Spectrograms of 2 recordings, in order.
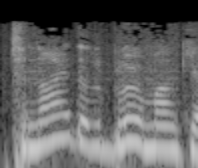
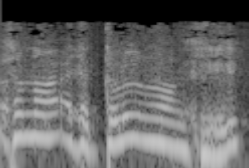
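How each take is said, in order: First: The word Blue starts with a clear b sound. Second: The word Blue starts with a g-like sound. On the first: It is said with the lips moving. "I'll say it with my lips moving" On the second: It is said without moving the lips. "I can't say Blue Monkey, I say Glue Monkey"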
